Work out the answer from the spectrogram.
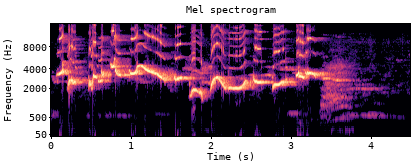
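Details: Oriental magpie-robin singing loudly in the morning, an open full song used to call untrained magpie-robins so they start singing; rich run of clear whistles, slurred rising and falling notes and quick chirps, ending in a fading lower burry note.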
